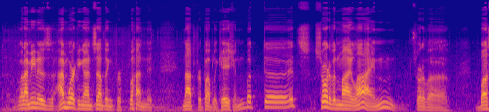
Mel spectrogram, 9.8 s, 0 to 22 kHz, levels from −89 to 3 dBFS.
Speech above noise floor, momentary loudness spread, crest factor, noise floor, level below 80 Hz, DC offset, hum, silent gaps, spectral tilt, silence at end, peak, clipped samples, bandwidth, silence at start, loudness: 27 dB; 15 LU; 18 dB; -51 dBFS; -54 dBFS; under 0.1%; none; none; -5.5 dB/octave; 0 s; -6 dBFS; under 0.1%; over 20 kHz; 0.05 s; -24 LUFS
